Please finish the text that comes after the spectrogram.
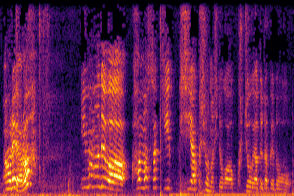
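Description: A woman's voice: high-pitched, expressive, a little slow, bright, forceful tone, full character voice. A woman playing a brash, nosy but good-natured auntie with an Osaka accent in an amateur radio drama, talking bluntly and familiarly. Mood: inquisitive.

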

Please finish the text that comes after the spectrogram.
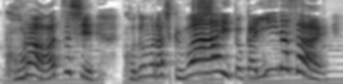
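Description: Cast a woman as a high, bright, nagging Kansai mother, lively delivery. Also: moderate pace, soft background music, exaggerated voice. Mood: scolding. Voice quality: sharp, nagging. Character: scolding, embarrassed working mother. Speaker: mother on a factory tour. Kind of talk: amateur web radio drama.

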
